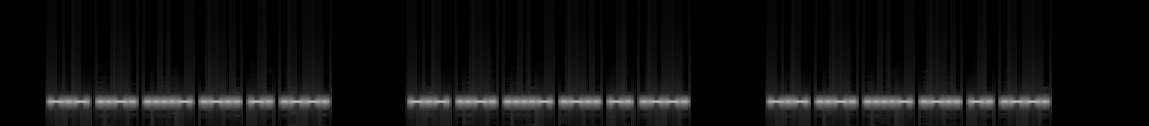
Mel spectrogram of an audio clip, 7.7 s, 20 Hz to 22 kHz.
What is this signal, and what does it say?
Morse code, heard as a keyed tone, about 41 wpm, 700 Hz. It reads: KF4LNP KF4LNP KF4LNP
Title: USA Call Signs - 6 Characters - Repeated 3x - 45wpm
